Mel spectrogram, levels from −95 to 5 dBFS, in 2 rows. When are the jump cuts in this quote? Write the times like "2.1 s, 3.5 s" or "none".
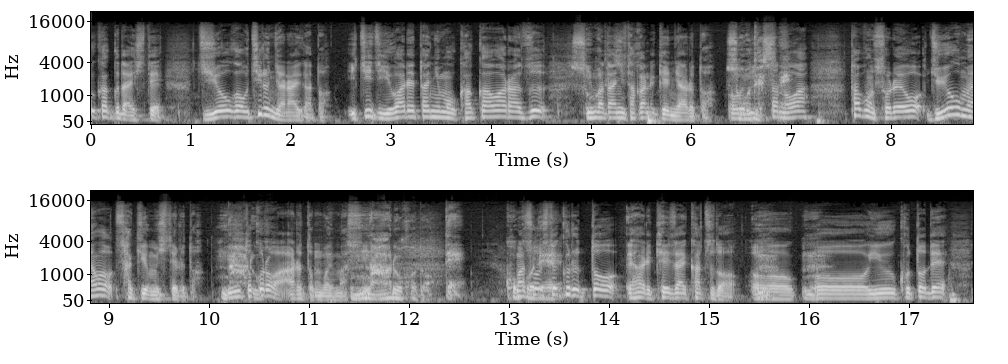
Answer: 12.4 s, 15.9 s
